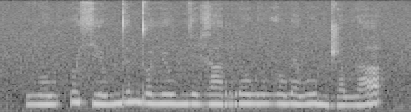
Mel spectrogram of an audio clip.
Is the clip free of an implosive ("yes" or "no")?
yes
